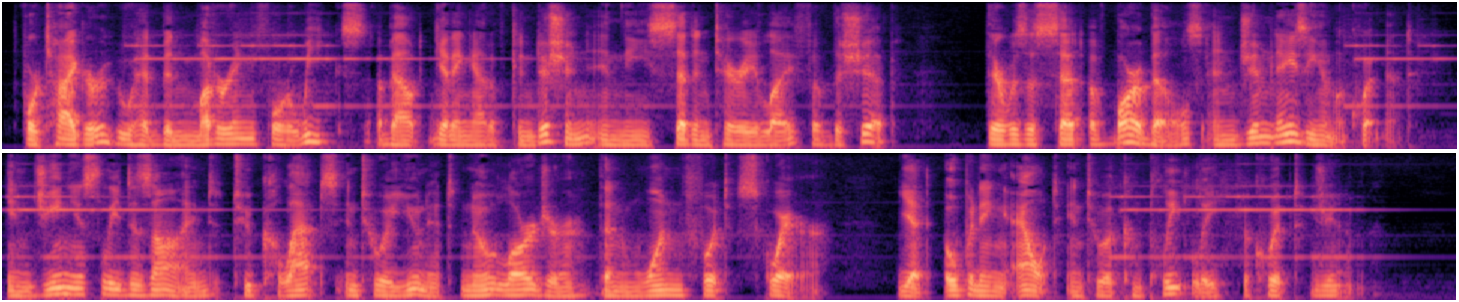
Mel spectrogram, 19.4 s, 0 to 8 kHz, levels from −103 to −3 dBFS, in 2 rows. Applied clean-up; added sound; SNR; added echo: neural mask model RNNoise.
